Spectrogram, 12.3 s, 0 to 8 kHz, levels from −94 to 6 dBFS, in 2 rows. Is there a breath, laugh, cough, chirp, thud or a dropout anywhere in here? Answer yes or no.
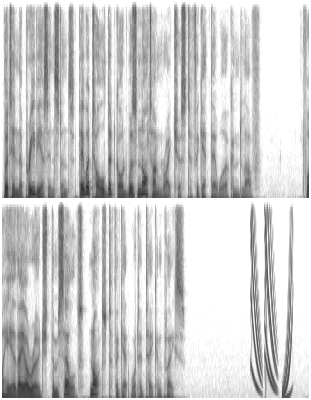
yes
